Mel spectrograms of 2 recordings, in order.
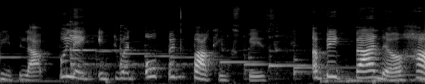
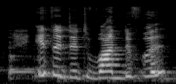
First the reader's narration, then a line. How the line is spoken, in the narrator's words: said Shivreen happily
